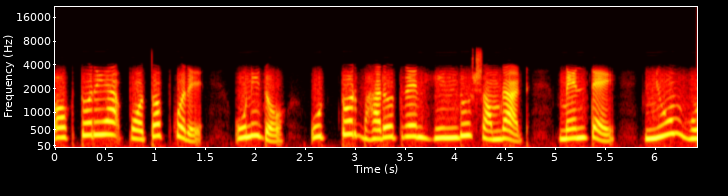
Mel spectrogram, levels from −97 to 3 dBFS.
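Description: From start to finish the speech carries heavy grit and flickering treble, with nothing above 16.8 kHz, damage that fits a starved 48 kbps stream and points to likely Bluetooth SBC compression. The top sub-bands drop in and out as bits run short, leaving coarse quantisation noise and aliasing rather than an MP3's swirly, smeared pre-echo.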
